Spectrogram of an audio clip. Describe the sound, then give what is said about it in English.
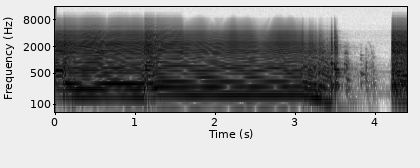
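An old electric guitar with a single-coil pickup and a 'rezzo glass' body (chambered wood core with a coating), played with distortion, rings out with thick, gritty sustained chords, changing once early on, then decays and briefly cuts out before a new loud strum kicks in. No one speaks. “Like a lot of these guitars, these old guys, they take the dirt pretty well.”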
